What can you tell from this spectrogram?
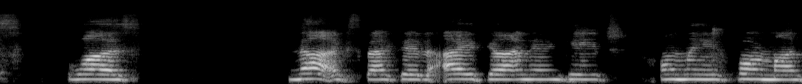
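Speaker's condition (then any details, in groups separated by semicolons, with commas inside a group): ALS, bulbar onset; voice onset, voice-only symptoms six months; onset two years ago, diagnosed one year ago; early speech change, sounded drunk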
